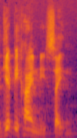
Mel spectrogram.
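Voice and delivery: quiet hushed rebuke to Peter; low stern rebuke. Retold or imitated. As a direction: drop the voice for a grave rebuke. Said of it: "and he said".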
